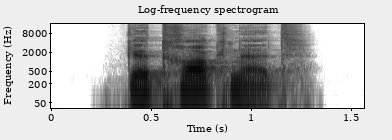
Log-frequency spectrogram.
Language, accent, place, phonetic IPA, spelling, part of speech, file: German, Germany, Berlin, [ɡəˈtʁɔknət], getrocknet, adjective / verb, De-getrocknet.ogg
- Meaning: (verb) past participle of trocknen; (adjective) dried, desiccated, dehydrated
